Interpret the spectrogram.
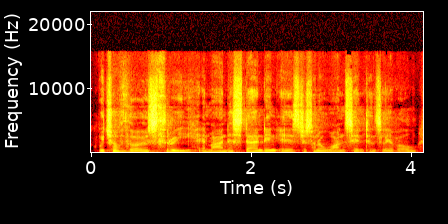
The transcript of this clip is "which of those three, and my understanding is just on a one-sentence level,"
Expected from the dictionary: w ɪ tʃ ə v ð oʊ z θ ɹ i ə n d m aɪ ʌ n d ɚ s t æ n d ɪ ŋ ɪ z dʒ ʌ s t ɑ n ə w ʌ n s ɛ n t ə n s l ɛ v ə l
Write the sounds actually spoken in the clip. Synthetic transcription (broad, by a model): w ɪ tʃ ə v ð oʊ z θ ɹ i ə n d m aɪ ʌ n d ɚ s t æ n d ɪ ŋ ɪ z dʒ ʌ s t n ə w ʌ n s ɛ n t ə n s l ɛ v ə l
